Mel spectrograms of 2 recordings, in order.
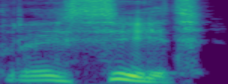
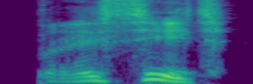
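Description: First: Strained, higher choked plea; choked repeat. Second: Choked gurgle, barely able to speak; gurgling. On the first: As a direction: force it out, throat still gripped. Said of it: "едва имея возможность говорить". (сдавленный хрип повторно) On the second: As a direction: squeeze it out through a gripped throat. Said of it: "пробулькал я, едва имея возможность говорить". (булькающий сдавленный голос) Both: A narrator's reading.

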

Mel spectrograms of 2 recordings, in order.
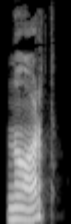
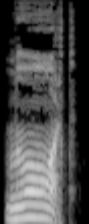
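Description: First: Short loud call with rising end; quick, commanding shout of a name. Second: Drawn-out, falling, loud name; lingering reproachful call; mild chiding. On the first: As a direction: call his name as a signal. Boy signals his accomplice. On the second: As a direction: chide him lightly by name. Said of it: "легко пожурил Марк". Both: A narrator's reading.

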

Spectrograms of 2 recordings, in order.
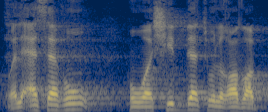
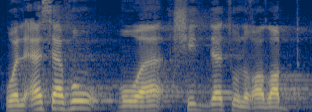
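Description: The two takes are said the same way.

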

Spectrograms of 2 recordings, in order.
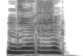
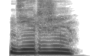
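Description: First: Higher mocking offer; smirking. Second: Said in the usual way. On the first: A narrator's reading. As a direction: hand it over with a smirk. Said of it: "усмехнулась я".

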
